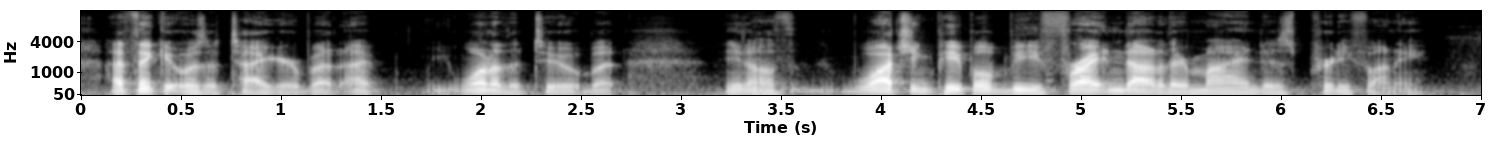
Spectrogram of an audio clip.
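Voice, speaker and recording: A man with vocal fry talks at a fairly quick pace in a fairly low voice with ordinary pitch variation, in a very clean recording with a silent background. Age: 40s. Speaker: interviewee, father. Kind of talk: testimony.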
